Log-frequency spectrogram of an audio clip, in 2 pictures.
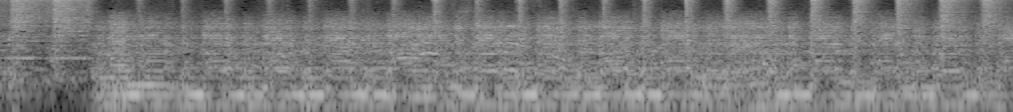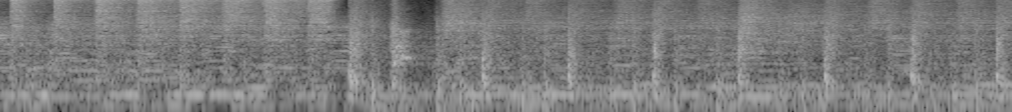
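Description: Live rock band playing: a drum kit with steady cymbal strokes about four a second over sustained guitar and bass notes. About ten seconds in the music dips briefly, then the drums come back in a heavier pattern.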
